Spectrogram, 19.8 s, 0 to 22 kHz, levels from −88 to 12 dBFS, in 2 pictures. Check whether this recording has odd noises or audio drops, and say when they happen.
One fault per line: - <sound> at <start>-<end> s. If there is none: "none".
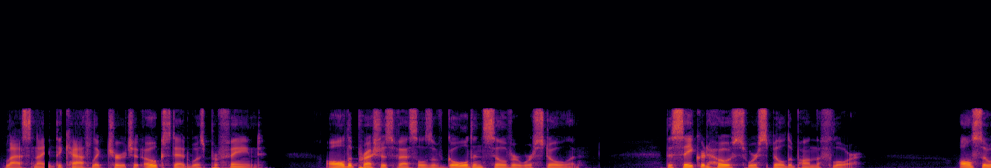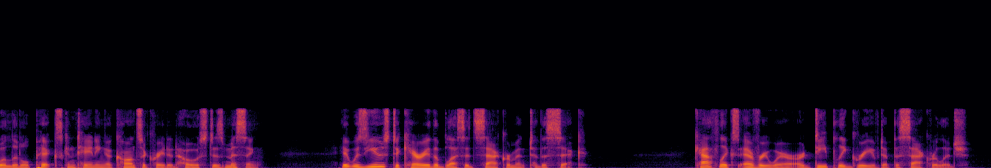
- dropout at 0.4-0.5 s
